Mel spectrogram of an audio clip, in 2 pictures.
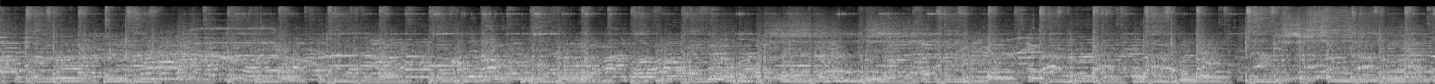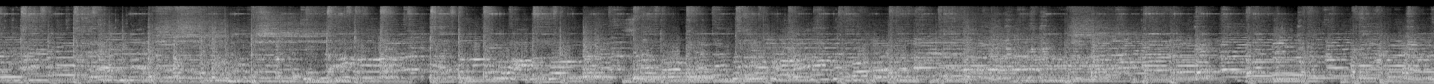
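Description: Live band playing Thai ramwong dance music: electric guitar and drum kit with singing, loud and continuous.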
